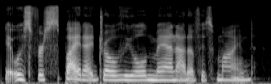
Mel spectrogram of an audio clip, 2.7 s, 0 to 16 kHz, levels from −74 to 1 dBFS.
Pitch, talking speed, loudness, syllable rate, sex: 200 Hz, 285 wpm, -19 LUFS, 6.0 syllables/s, female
